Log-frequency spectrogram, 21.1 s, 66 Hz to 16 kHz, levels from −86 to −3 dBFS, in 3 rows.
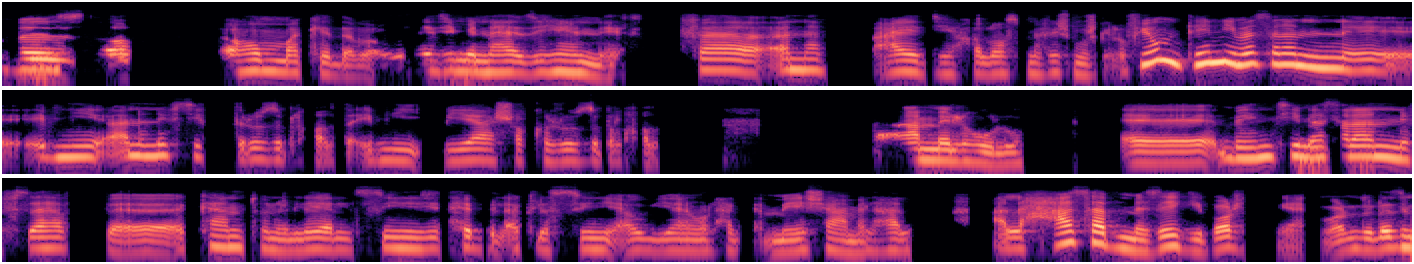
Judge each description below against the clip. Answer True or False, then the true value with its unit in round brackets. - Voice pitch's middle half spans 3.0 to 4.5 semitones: True (3.9 semitones)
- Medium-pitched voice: True (170 Hz)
